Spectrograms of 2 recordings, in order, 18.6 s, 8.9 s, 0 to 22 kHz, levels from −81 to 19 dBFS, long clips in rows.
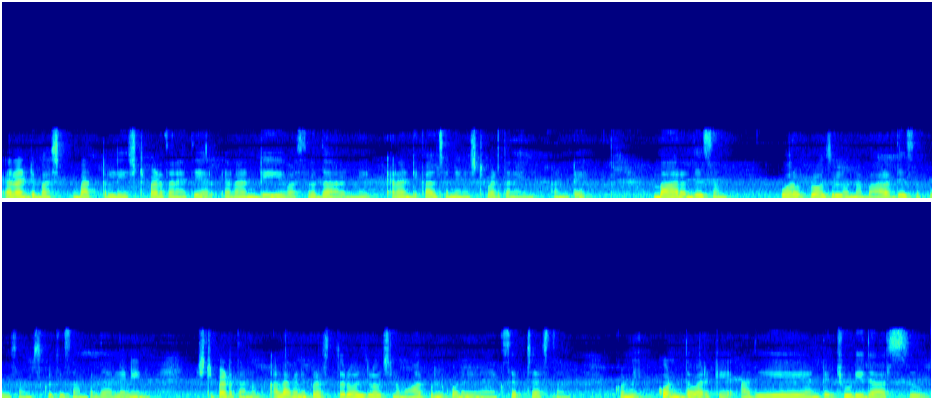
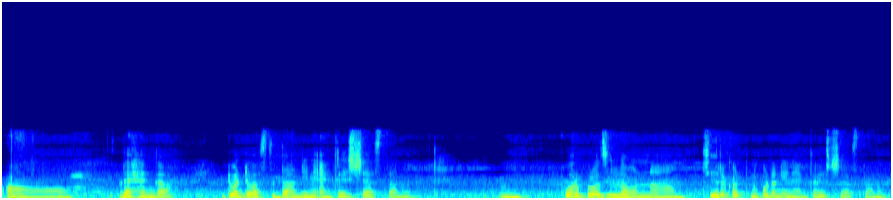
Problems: constant background noise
